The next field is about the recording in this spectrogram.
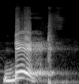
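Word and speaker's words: debt: যেমন দেখো ডিইবিটি স্পেলিং করার সময় ডিইবিটি বলতে হলো কিন্তু উচ্চারণ করার সময় হবে ডেট ডিইটি অর্থাৎ বি এর এখানে কোনো প্রয়োজন নেই উচ্চারণ করার ডিইবিটি ডেট ডেভড নয়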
